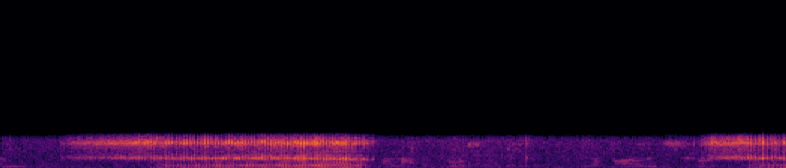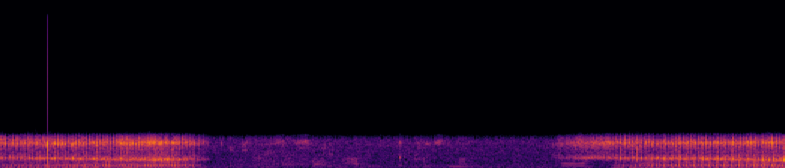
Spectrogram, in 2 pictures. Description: My husband snores very loudly.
